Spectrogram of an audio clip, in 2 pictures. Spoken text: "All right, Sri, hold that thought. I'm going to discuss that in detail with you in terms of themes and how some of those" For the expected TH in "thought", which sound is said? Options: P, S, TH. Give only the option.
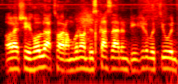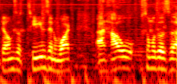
S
